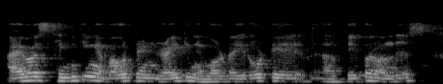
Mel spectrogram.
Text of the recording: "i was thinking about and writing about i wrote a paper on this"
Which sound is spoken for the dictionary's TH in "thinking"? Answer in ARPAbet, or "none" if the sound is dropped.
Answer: T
